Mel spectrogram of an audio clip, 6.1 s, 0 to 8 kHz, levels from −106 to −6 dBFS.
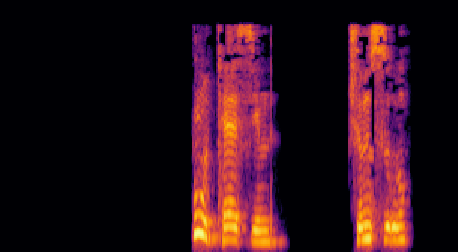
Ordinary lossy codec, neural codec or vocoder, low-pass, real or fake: MP3, 24 kbps; codec, 16 kHz, 4 kbps, X-Codec, WavLM features, trained on Multilingual LibriSpeech; 7.2 kHz; fake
